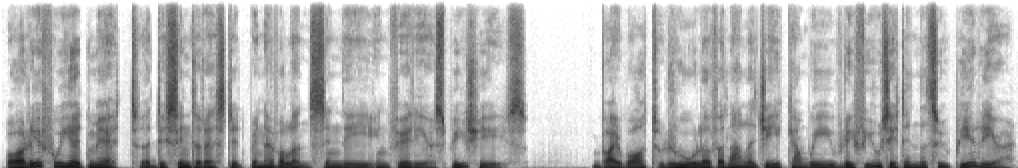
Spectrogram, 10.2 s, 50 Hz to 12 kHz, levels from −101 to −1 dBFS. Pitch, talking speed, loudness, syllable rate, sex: 125 Hz, 135 wpm, -18 LUFS, 4.5 syllables/s, male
